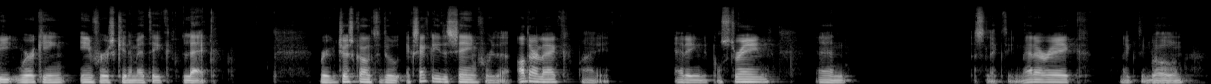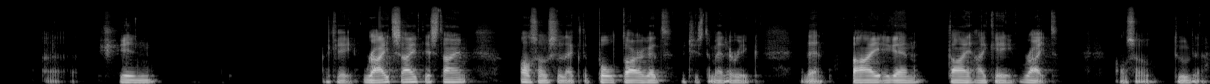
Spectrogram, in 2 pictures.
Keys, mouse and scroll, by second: 1.3 alt+g, 1.8-2.2 shift+middle drag, 2.2 ctrl+s, 2.5-4.3 middle drag, 4.3 drag, 4.6-6.0 middle drag, 6.0 click, 6.4-7.8 drag, 7.8 ctrl+s, 9.2 click, 9.6-12.6 drag, 12.6 BackSpace, 14.0 BackSpace, 17.6-22.6 drag, 22.8-23.9 shift+middle drag, 23.9-24.2 drag.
